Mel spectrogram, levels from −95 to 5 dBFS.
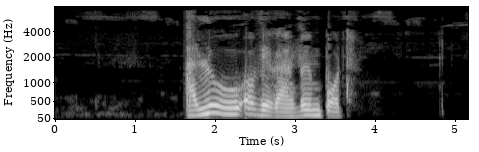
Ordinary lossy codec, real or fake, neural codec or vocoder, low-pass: MP3, 32 kbps; real; none; 7.2 kHz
